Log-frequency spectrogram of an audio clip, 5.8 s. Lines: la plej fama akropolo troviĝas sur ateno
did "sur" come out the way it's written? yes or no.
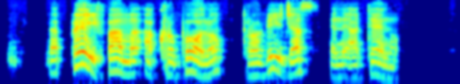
no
